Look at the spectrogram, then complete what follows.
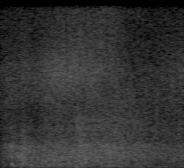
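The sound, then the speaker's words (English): Ocean waves gently wash onto a sandy beach. They make a soft, steady, continuous hiss of surf at low volume, with no distinct breaking crashes and no voices. “as you walk along the beach, along the waves gently going up and down onto the sand”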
